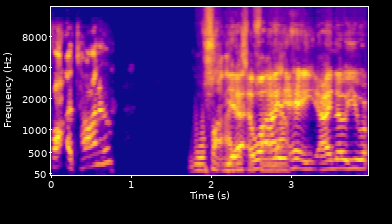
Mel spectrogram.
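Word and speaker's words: Fautanu: do we think TR fanu Troy fanu you have to say it the Polynesian Hawaiian way isn't it f atanu I hey I know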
